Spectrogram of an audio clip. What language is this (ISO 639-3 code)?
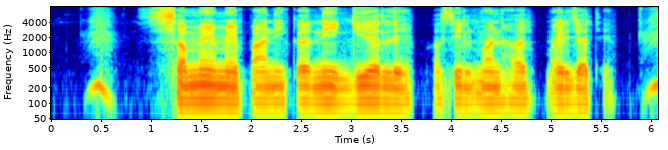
hne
